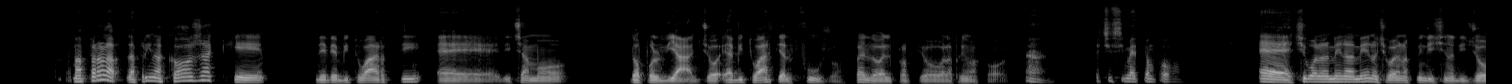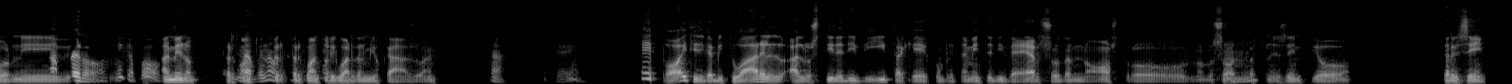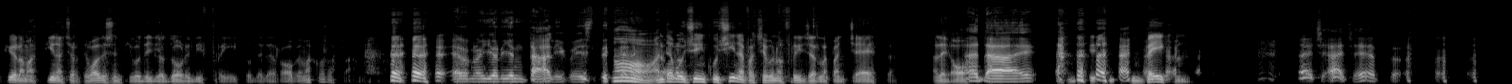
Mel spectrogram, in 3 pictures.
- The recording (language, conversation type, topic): Italian, podcast, Quale persona che hai incontrato ti ha spinto a provare qualcosa di nuovo?
- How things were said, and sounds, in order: other background noise; "proprio" said as "propio"; unintelligible speech; chuckle; chuckle; tapping; chuckle; chuckle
